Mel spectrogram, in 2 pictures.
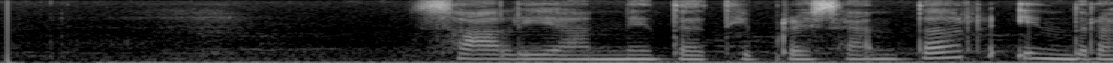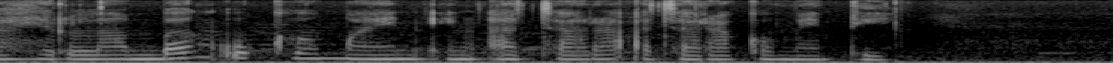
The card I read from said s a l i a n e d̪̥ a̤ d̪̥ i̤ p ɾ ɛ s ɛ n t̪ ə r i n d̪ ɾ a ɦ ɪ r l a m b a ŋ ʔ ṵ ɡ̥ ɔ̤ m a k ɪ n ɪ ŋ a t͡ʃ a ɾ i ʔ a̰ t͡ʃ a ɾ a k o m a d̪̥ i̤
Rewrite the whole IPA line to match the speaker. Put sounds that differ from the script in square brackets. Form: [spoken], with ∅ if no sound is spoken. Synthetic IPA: s a l i a n e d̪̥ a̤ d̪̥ i̤ p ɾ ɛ s ɛ n t̪ ə r i n d̪ ɾ a ɦ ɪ r l a m b a ŋ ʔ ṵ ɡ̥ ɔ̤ m a [∅] ɪ n ɪ ŋ a t͡ʃ a ɾ [a] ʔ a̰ t͡ʃ a ɾ a k o m [e] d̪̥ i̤

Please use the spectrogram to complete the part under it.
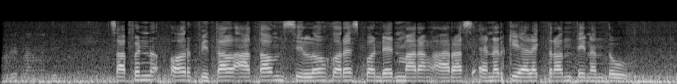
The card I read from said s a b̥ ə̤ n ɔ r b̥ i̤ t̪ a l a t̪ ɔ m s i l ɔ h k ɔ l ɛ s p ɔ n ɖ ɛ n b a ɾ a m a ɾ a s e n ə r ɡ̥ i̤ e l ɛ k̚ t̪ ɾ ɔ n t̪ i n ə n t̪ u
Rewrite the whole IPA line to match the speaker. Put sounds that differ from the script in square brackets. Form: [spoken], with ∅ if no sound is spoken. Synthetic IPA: s a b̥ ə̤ n ɔ r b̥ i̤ t̪ a l a t̪ ɔ m s i l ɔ h k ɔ [ɾ] ɛ s p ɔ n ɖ ɛ n [m] a ɾ a [ŋ] a ɾ a s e n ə r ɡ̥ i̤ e l ɛ k̚ t̪ ɾ ɔ n t̪ i n ə n t̪ u

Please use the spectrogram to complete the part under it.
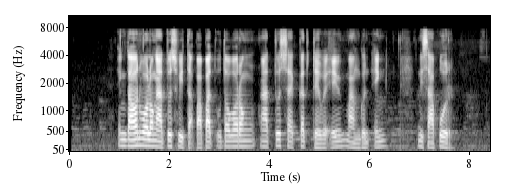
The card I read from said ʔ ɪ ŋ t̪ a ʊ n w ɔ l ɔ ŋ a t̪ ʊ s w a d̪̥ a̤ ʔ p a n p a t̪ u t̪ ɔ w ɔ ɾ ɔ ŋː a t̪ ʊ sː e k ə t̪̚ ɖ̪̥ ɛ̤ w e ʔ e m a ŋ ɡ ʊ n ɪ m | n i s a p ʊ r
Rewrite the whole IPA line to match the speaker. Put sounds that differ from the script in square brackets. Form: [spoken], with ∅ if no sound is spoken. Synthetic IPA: ʔ ɪ ŋ t̪ a ʊ n w ɔ l ɔ ŋ a t̪ ʊ s w [i] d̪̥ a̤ ʔ p a [∅] p a t̪ u t̪ ɔ w ɔ ɾ ɔ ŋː a t̪ ʊ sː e k ə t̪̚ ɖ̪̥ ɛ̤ w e ʔ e m a ŋ ɡ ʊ n ɪ [ŋ] | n i s a p ʊ r

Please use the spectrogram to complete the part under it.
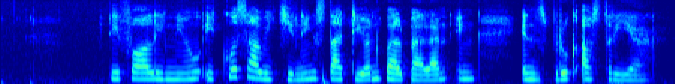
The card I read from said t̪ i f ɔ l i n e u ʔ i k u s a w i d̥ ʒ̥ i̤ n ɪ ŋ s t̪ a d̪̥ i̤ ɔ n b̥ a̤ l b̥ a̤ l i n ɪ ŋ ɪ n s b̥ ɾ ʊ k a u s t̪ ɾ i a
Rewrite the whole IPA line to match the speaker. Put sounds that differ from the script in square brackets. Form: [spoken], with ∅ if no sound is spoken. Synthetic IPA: t̪ i f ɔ l i n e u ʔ i k u s a w i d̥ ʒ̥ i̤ n ɪ ŋ s t̪ a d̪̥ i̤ ɔ n b̥ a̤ l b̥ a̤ l [a] n ɪ ŋ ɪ n s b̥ ɾ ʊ k a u s t̪ ɾ i a

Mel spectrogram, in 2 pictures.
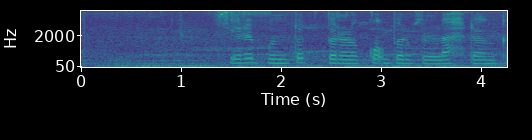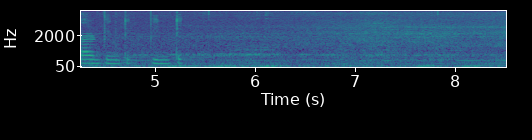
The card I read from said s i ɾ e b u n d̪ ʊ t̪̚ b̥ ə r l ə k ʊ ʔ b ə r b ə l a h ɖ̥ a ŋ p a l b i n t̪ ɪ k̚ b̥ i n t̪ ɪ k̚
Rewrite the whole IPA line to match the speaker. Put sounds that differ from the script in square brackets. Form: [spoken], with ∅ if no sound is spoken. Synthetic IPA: s i ɾ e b u n [t̪] ʊ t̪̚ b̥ ə r l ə k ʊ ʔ b ə r b ə l a h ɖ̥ a ŋ [k] a l b i n t̪ ɪ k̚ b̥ i n t̪ ɪ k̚

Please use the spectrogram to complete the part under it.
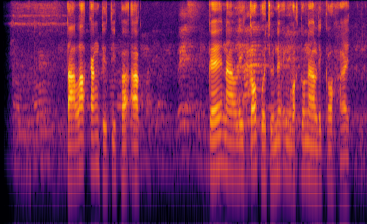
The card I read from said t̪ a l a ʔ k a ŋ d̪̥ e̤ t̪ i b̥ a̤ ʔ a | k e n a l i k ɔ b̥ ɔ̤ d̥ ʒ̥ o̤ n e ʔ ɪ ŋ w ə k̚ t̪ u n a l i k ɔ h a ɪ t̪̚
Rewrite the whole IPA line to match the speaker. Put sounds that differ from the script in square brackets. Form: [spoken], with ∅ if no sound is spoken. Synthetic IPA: t̪ a l a ʔ k a ŋ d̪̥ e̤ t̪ i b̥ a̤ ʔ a | k e n a l i k ɔ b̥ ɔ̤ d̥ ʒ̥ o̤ n e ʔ ɪ ŋ w ə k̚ t̪ u n a l i k ɔ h a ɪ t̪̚

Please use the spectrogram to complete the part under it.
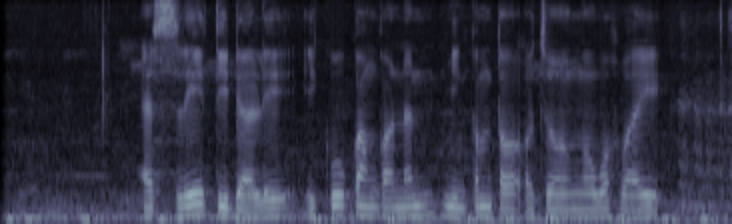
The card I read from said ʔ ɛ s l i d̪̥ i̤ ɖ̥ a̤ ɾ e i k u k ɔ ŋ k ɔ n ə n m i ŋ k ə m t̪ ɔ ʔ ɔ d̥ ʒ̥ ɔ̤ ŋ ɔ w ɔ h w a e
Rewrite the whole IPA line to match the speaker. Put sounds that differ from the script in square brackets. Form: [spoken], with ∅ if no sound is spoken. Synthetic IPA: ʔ ɛ s l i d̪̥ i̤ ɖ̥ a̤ [l] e i k u k ɔ ŋ k ɔ n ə n m i ŋ k ə m t̪ ɔ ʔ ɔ d̥ ʒ̥ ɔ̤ ŋ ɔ w ɔ h w a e

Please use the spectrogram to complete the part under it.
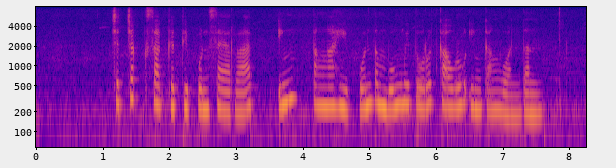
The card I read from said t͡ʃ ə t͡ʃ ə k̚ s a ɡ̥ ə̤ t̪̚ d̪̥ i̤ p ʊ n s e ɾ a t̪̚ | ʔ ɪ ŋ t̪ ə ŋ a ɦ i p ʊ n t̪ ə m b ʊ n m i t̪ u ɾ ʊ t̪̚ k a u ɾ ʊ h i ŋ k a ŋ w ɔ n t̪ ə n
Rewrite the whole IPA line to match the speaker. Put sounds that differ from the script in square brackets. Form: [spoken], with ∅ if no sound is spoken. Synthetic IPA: t͡ʃ ə t͡ʃ ə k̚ s a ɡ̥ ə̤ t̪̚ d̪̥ i̤ p ʊ n s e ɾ a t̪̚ | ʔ ɪ ŋ t̪ ə ŋ a ɦ i p ʊ n t̪ ə m b ʊ [ŋ] m i t̪ u ɾ ʊ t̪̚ k a u ɾ ʊ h i ŋ k a ŋ w ɔ n t̪ ə n

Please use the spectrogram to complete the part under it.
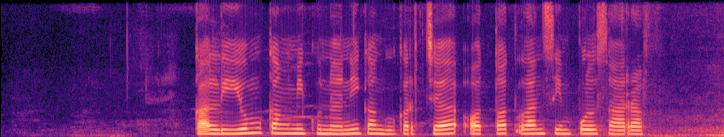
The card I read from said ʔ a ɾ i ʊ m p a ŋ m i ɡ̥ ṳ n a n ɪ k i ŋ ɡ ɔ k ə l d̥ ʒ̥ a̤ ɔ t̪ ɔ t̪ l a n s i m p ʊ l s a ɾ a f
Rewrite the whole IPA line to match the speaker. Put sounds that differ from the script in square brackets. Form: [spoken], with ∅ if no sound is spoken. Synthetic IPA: [k] a [l] i ʊ m [k] a ŋ m i ɡ̥ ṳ n a n [i] k [a] ŋ ɡ [o] k ə [r] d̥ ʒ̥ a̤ ɔ t̪ ɔ t̪ l a n s i m p ʊ l s a ɾ a f

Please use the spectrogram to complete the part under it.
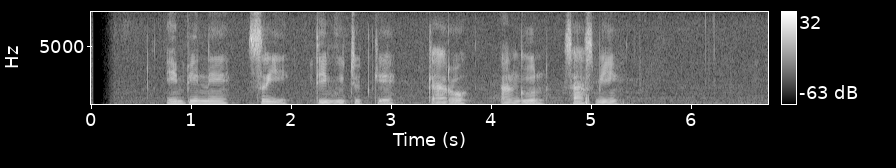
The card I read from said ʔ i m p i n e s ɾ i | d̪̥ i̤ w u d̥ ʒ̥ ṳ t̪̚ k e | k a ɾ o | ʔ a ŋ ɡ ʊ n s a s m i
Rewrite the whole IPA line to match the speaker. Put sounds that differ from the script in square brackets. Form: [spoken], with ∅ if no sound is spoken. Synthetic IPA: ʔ i m p i n e s ɾ i | d̪̥ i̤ w u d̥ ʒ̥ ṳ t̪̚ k e | k a ɾ o | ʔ a ŋ ɡ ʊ n s a s m i

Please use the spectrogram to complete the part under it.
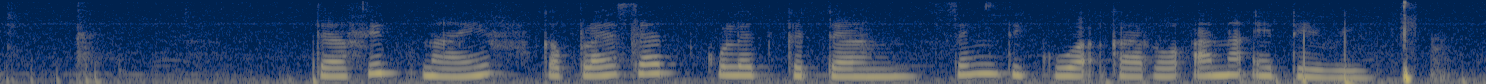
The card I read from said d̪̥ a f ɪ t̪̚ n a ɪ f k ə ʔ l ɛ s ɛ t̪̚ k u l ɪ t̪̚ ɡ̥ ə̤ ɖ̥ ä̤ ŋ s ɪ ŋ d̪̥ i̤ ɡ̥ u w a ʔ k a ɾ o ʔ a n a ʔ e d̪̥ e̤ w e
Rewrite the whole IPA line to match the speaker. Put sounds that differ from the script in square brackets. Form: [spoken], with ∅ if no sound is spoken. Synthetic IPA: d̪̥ a f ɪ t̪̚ n a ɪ f k ə [p] l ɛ s ɛ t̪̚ k u l ɪ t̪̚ ɡ̥ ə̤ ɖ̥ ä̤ ŋ s ɪ ŋ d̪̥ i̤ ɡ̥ u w a ʔ k a ɾ o ʔ a n a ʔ e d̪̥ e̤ w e

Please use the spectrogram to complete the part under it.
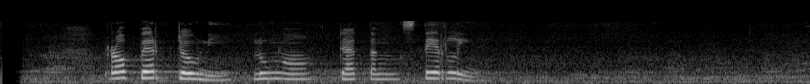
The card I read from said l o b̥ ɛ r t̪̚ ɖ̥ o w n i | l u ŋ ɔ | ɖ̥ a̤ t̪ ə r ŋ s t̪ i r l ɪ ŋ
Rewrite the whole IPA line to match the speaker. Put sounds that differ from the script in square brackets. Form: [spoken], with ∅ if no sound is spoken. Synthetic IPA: [r] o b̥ ɛ r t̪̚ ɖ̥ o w n i | l u ŋ ɔ | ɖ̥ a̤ t̪ ə [∅] ŋ s t̪ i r l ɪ ŋ

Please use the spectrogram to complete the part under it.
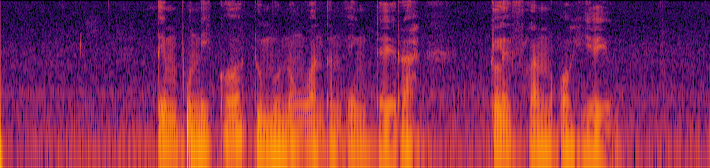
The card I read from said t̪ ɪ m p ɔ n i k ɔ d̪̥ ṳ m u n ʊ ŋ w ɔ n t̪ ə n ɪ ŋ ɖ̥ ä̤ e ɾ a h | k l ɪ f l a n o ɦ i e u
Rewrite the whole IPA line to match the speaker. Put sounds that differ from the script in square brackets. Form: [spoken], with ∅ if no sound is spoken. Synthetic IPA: t̪ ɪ m p [u] n i k ɔ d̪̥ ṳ m u n ʊ ŋ w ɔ n t̪ ə n ɪ ŋ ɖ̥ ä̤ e ɾ a h | k l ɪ f l a n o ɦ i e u

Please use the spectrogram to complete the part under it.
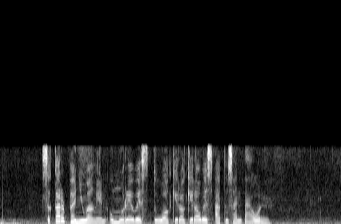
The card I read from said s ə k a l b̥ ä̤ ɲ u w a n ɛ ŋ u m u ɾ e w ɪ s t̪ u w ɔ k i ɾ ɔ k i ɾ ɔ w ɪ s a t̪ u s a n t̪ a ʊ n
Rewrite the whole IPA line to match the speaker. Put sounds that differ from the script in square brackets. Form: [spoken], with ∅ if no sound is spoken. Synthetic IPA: s ə k a [r] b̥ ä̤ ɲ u w a [ŋ] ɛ [n] u m u ɾ e w ɪ s t̪ u w ɔ k i ɾ ɔ k i ɾ ɔ w ɪ s a t̪ u s a n t̪ a ʊ n

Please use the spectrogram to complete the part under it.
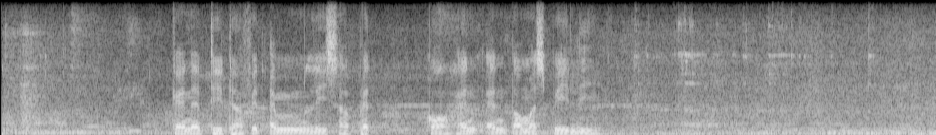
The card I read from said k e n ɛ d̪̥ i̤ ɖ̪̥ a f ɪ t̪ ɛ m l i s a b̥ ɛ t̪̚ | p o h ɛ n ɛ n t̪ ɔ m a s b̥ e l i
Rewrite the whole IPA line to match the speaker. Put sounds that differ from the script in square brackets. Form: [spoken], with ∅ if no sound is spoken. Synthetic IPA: k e n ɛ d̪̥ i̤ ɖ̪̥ a f ɪ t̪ ɛ m l i s a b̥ ɛ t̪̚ | [k] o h ɛ n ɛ n t̪ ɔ m a s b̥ e l i

